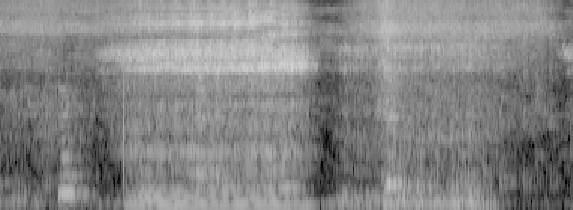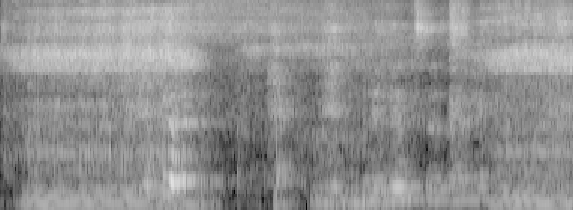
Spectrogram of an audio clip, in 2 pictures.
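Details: Group of sleeping people snoring in rhythm: loud, rough, buzzing breaths in slow repeated cycles, several snorers overlapping; snoring.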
